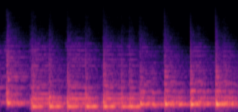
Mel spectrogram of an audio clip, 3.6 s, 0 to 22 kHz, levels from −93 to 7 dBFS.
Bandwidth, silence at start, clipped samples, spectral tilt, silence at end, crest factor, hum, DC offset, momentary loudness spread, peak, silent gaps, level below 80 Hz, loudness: 6.6 kHz; 0 s; under 0.1%; -8.5 dB/octave; 0 s; 16 dB; none; under 0.1%; 4 LU; -8 dBFS; none; -52 dBFS; -26 LUFS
